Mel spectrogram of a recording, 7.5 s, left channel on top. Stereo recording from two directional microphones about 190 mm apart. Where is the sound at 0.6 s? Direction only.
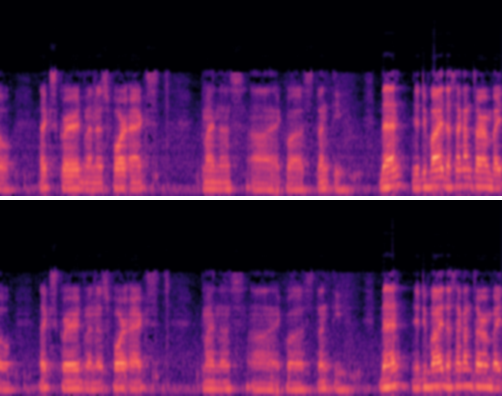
35° left (ahead or behind).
